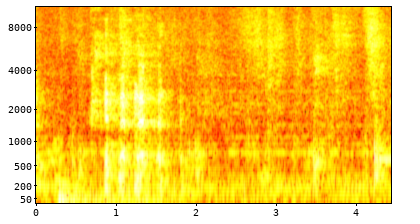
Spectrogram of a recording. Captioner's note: men laugh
